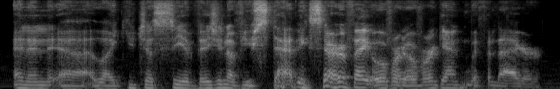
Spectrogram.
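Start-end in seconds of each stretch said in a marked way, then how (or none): none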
